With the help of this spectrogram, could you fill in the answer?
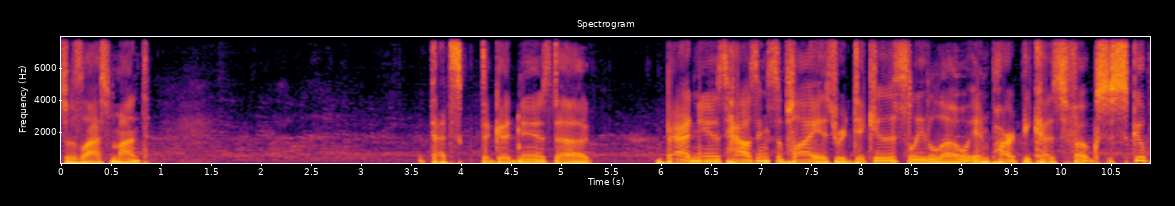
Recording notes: podcasts live from Café Anyway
